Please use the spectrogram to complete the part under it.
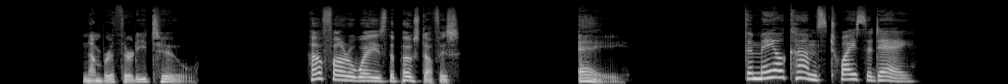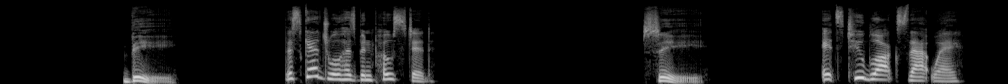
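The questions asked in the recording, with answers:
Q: How far away is the post office?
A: C: It's two blocks that way.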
